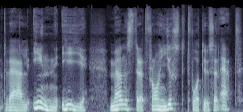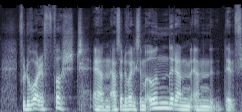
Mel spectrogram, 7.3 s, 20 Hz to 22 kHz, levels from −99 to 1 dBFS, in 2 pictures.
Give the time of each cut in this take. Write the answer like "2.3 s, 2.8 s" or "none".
5.3 s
